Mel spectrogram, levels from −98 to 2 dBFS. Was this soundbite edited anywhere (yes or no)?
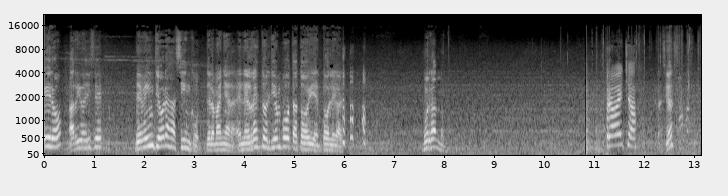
no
